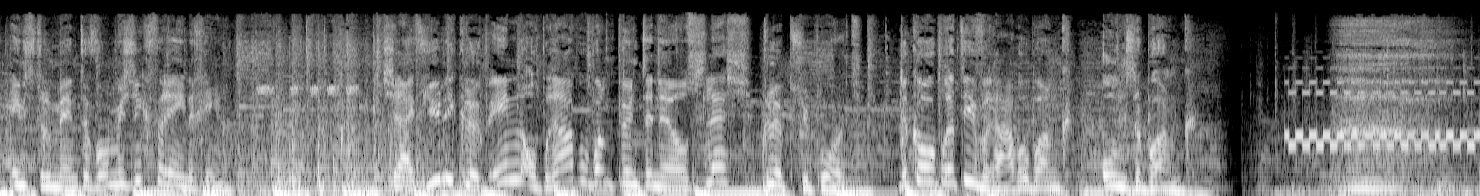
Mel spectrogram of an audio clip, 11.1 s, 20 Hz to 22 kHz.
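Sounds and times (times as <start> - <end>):
speech: 0.1 - 9.1, 10.1 - 10.6
telephone bell ringing with a rapid trilling warble: 9.6 - 11.0.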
